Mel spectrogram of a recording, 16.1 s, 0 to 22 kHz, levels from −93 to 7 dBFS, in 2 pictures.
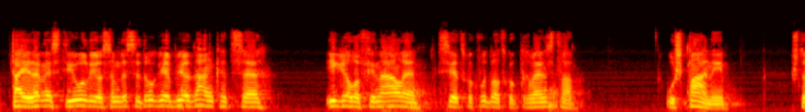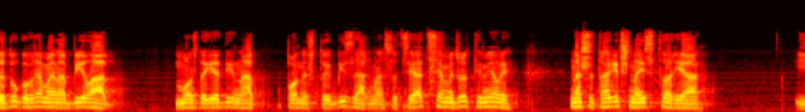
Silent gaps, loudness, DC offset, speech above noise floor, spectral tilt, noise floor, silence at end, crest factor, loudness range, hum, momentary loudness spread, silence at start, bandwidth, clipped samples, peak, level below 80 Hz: none; -23 LUFS; under 0.1%; 39 dB; -4.5 dB/octave; -62 dBFS; 0 s; 14 dB; 3 LU; none; 9 LU; 0.1 s; 8.8 kHz; under 0.1%; -10 dBFS; -56 dBFS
